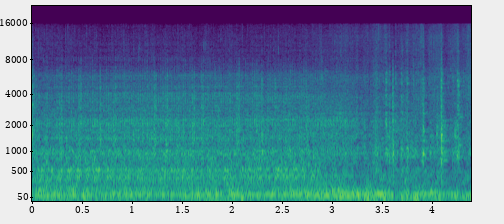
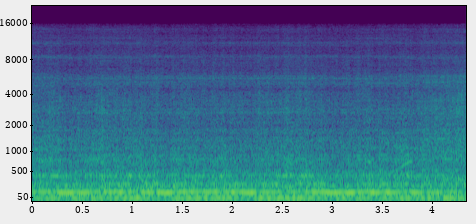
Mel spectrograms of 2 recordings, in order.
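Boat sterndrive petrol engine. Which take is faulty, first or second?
first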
